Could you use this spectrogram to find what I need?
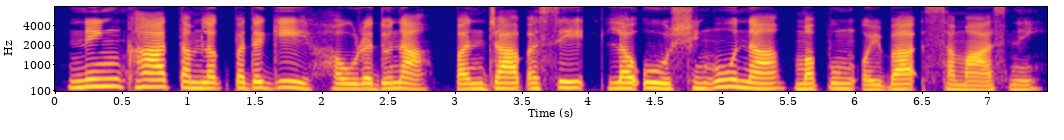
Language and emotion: Manipuri, neutral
